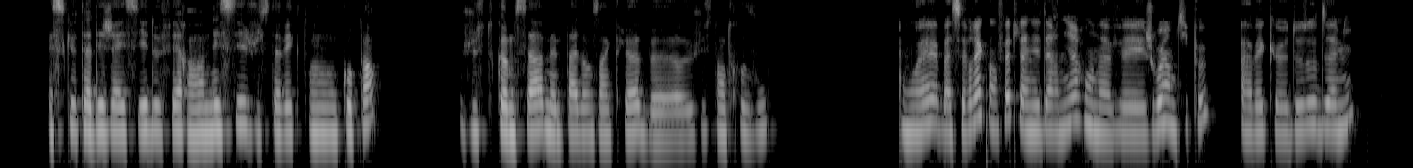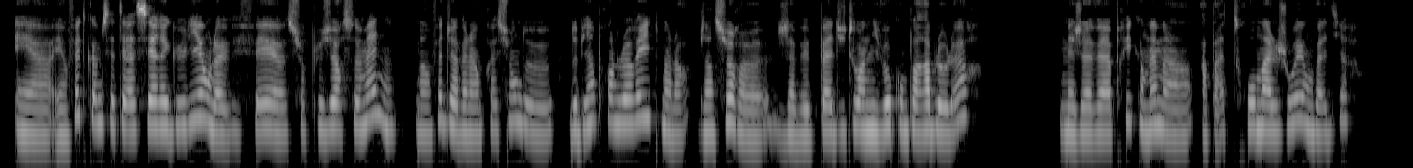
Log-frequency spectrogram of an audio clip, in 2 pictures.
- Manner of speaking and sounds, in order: tapping
- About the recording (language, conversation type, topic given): French, advice, Comment surmonter ma peur d’échouer pour essayer un nouveau loisir ou un nouveau sport ?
